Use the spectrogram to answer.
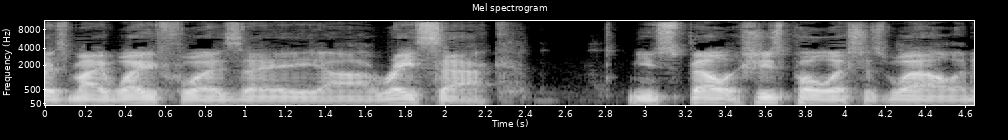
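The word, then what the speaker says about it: Rajcsak: She's Polish as well, and it was R-A-J silent C S-A-K Rajsak. Right, so the silent letters is what screw a lot of people up, especially when they're consonants. Yep, right in the middle. Yeah, it's like, oh, do I pronounce? Is that a hard C, a soft C? No, it's an OC. Yeah, you just pretend you don't see the C.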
